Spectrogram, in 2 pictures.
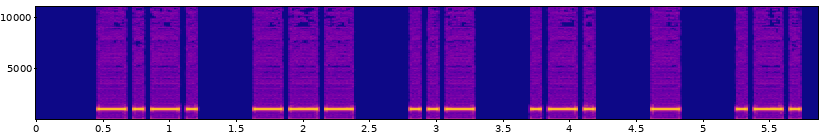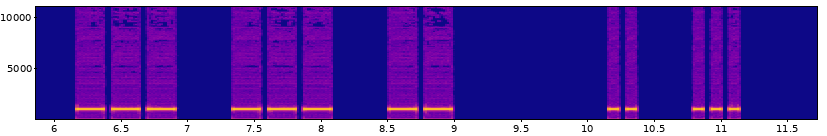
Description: Morse code, heard as a keyed tone, about 18 wpm, spaced as for 12 wpm, 1000 Hz. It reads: COURTROOM IS
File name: qotdfiles / 12wpm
